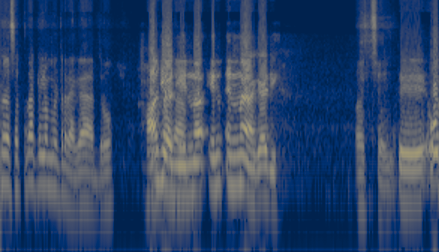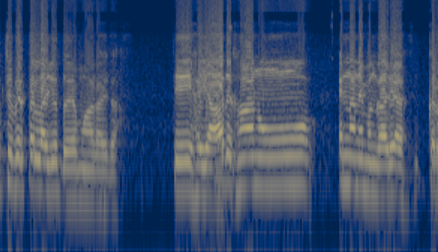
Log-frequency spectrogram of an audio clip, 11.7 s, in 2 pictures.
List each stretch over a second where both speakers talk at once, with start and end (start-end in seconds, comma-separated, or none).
none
